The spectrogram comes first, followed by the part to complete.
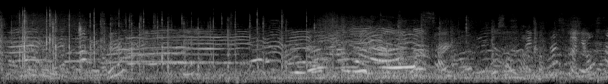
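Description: Several high-pitched children's voices calling and shouting over one another during a youth soccer game, with no clear words.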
